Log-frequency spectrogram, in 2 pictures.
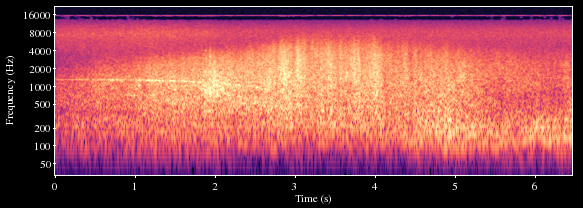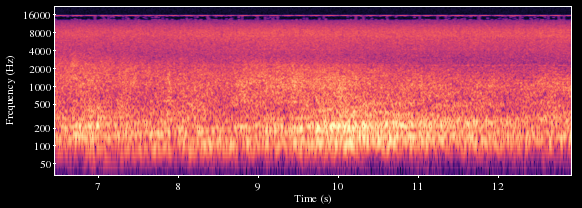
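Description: A MiG-29 Fulcrum fighter jet flies past, a broad roaring rush that swells over the first few seconds and then holds steady as a distant, sustained drone with no talk.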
